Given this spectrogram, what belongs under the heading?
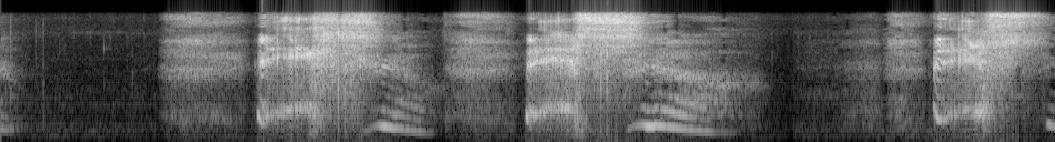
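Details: Adult female, nose tickly all day, unable to stifle: three very forceful sneezes in quick succession, each preceded by a sharp gasping intake, a sneezing fit.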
